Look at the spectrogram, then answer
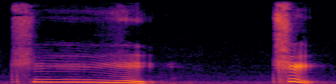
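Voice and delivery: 去 started high and dropped fast, twice; 去 begun high, then a steep fall. Shown as a demonstration. Teacher showing a high start for the fourth tone, falling. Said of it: "最初はちょっと高めですね".

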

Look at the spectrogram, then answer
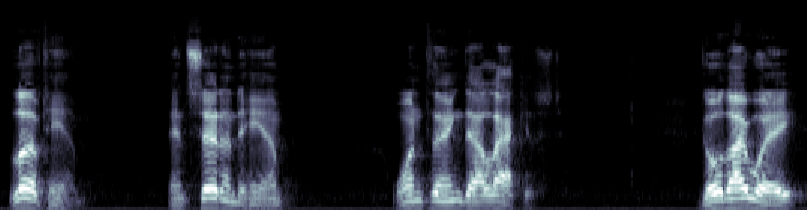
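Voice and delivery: loud, solemn King James reading; scripture reading. Acted. Preacher reading scripture to his congregation, solemn and loud.

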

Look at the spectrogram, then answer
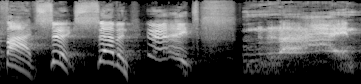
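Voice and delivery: counting reps with mounting strain, climbing to a squeal; straining under the weight. Acted. Lifter counting his last bench reps, straining harder on each.

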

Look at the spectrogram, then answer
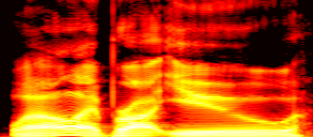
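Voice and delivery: normal talking voice

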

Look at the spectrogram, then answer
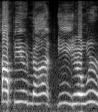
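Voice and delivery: high, loud disbelief; exasperated shout. Retold or imitated. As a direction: yell at her in disbelief. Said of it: "I'm like".

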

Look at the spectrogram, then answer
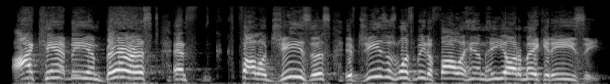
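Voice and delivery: high, loud mocking of a whiny excuse; mock the prideful complaint, high and loud; proud excuse. Preacher mocking the woman's prideful excuse, high and loud.

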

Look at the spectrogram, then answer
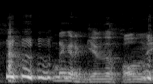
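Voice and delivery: laughing through the words. Real, not acted. Laughing refusal while eating.

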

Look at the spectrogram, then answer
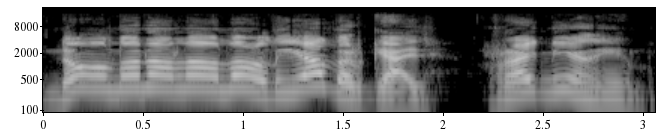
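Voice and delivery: excited correction. Acted. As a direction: rush to point out the other guy. Excited recognition of someone.

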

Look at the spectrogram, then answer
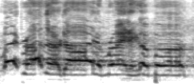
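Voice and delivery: high, loud crying shout; a loud, high, tearful mock yell; mock sobbing shout. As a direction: blurt it out in a hammed-up sob. Sobbing answer to strangers in airport.

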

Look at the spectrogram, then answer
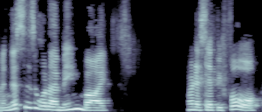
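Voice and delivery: normal talking voice

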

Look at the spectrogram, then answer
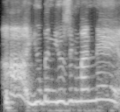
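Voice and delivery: high, put-on villain accent, badly faked; a clumsy stab at the Mandarin's accent; bad mock accent. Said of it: "I can't do voices like that".

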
